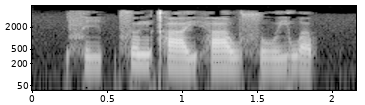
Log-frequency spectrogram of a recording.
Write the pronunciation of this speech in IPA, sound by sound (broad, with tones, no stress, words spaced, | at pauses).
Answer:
siː˨˥p̚ sɵ˥nkʰaː˧jhaː˧wsuː˨˥j wɐ˨˥p̚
